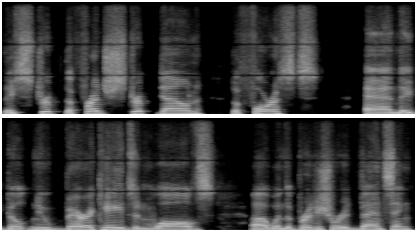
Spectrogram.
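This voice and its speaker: A man's voice: a little high, measured pace, darkish tone, dry recording, studio quality. A man hosting a podcast, telling long stories in a casual, rambling way with lots of fillers. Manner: rambling, filler-heavy storytelling. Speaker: podcast host. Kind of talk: casual storytelling chat.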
